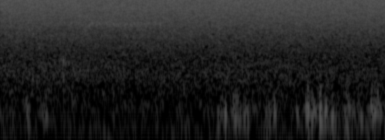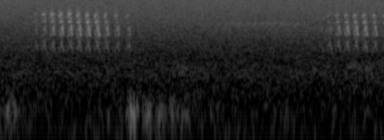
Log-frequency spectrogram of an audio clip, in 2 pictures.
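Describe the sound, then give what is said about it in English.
A bird lets out quick bursts of rapid, high-pitched chirps in two short runs, fairly faint over a steady hiss of background noise with some low rumbling. No one speaks. “That was the bird.”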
